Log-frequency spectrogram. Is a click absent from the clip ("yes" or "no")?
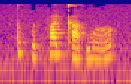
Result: yes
